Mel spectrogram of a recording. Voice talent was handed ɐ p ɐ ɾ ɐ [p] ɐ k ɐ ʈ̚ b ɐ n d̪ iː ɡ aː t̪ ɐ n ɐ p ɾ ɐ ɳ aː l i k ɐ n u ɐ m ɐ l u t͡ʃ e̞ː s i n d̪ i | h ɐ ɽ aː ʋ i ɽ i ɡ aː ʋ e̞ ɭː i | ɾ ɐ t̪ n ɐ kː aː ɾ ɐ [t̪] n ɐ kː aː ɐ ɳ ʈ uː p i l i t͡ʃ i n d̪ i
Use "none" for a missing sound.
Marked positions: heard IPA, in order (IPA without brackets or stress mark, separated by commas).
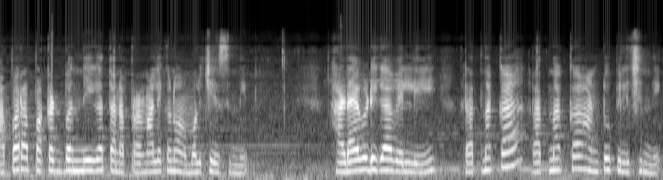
p, t̪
